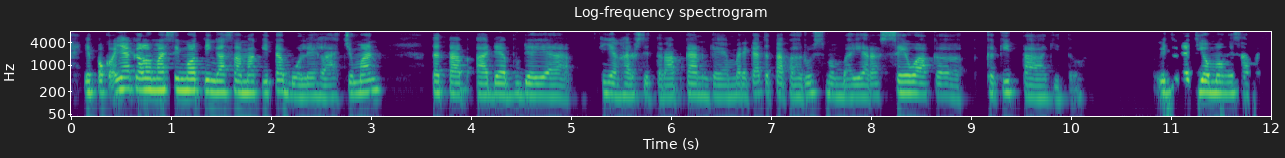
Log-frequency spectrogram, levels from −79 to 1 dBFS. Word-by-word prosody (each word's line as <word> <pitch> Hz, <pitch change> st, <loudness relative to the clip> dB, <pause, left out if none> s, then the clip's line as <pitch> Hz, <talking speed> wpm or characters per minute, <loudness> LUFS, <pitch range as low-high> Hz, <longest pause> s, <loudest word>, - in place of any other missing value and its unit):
Ya 190 Hz, -, +2 dB
pokoknya, 230 Hz, +5 st, +4 dB
kalau 225 Hz, 0 st, +8 dB
masih 220 Hz, 0 st, +5 dB
mau 215 Hz, 0 st, +7 dB
tinggal 195 Hz, -2 st, +2 dB
sama 185 Hz, -1 st, +2 dB
kita, 195 Hz, +2 st, 0 dB
boleh 155 Hz, -1 st, -5 dB
lah. 150 Hz, 0 st, -5 dB
Cuman, 190 Hz, +6 st, +1 dB, 0.5 s
tetap 175 Hz, -2 st, +1 dB
ada 160 Hz, 0 st, +2 dB
budaya 160 Hz, -2 st, -2 dB, 0.3 s
yang 175 Hz, -2 st, -2 dB
harus 155 Hz, -1 st, -3 dB
diterapkan. 155 Hz, +1 st, -2 dB
Kayak, 150 Hz, -1 st, -8 dB
mereka 160 Hz, +2 st, -3 dB
tetap 175 Hz, 0 st, -1 dB
harus 170 Hz, +5 st, -5 dB
membayar 155 Hz, 0 st, -4 dB
sewa 180 Hz, -1 st, +3 dB
ke 155 Hz, -4 st, -7 dB, 0.3 s
ke 175 Hz, -, -3 dB
kita 185 Hz, -7 st, -4 dB
gitu. 130 Hz, +1 st, -18 dB, 0.8 s
Itu 190 Hz, 0 st, -1 dB
udah 210 Hz, 0 st, +4 dB
diomongin 180 Hz, -2 st, +3 dB
sama 160 Hz, -1 st, -6 dB
170 Hz, 155 wpm, -21 LUFS, 155-190 Hz, 0.8 s, kalau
